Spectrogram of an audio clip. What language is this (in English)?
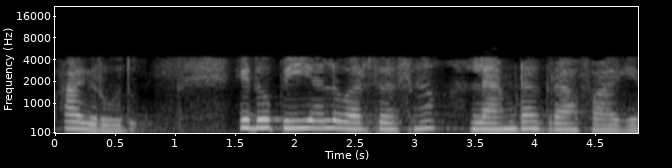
Kannada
